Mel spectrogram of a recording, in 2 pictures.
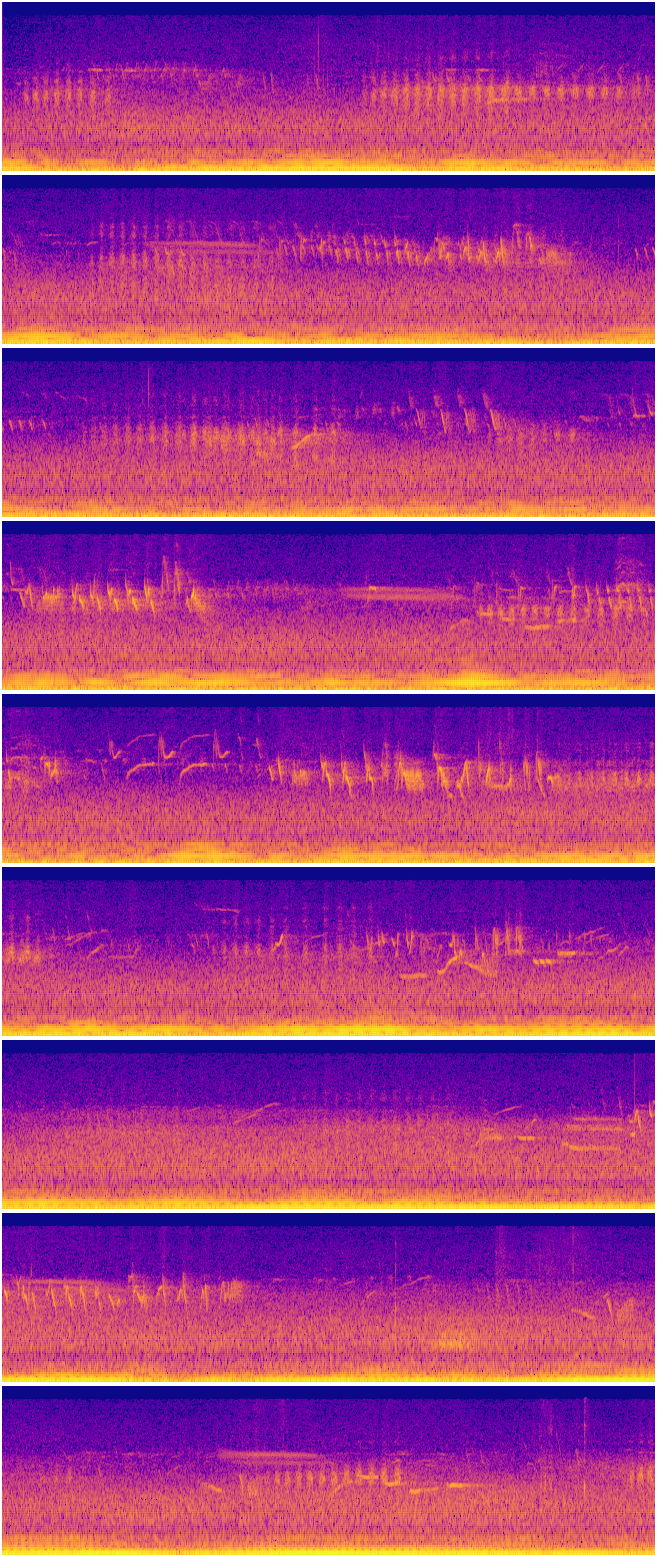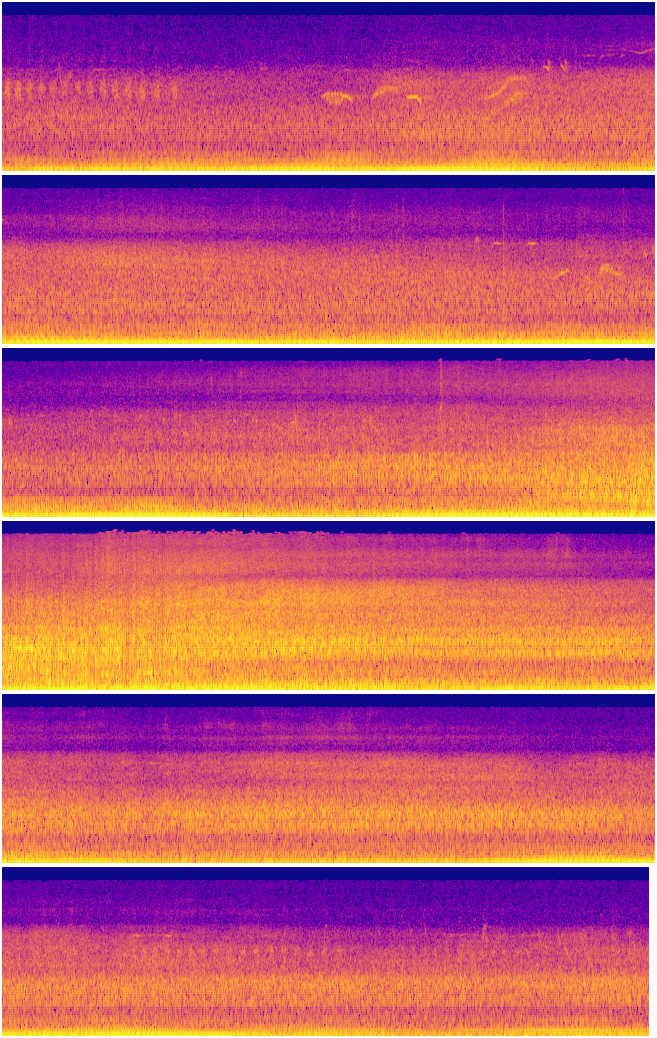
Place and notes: monheim, schleider weg, am schloss laar, flugzeug + pkw
flugzeugüberflug einer einmotorigen maschine am frühen abend, parallel vorbeifahrt eines pkw
soundmap nrw:
social ambiences, topographic field recordings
